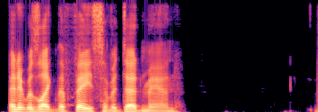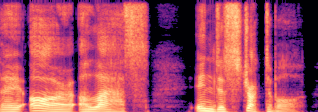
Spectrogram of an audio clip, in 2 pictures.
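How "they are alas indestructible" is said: measured, grave pronouncement with pauses; even metallic ring. A narrator's reading. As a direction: state it evenly, like cold metal. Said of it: "continue with its even metallic ring".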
